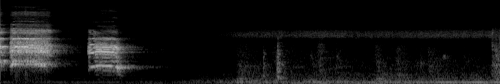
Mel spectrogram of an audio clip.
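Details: Growing young red junglefowl practising its crow: two coarse, raspy bursts open the recording, the second shorter and fading, followed by a steady high-pitched whine, a low hum and faint scattered ticks.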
